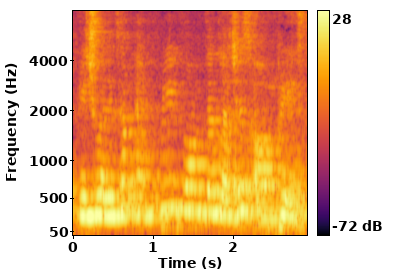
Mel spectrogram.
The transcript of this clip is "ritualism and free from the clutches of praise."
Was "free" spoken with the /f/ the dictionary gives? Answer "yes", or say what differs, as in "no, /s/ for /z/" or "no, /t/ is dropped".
no, /p/ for /f/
